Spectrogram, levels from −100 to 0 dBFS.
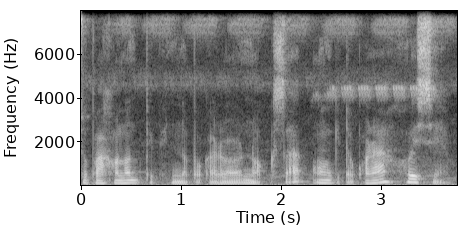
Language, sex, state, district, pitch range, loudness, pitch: Assamese, male, Assam, Kamrup Metropolitan, 115-155 Hz, -18 LUFS, 125 Hz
